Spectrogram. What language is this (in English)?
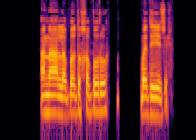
Pashto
